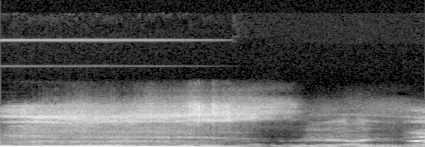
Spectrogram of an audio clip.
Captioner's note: electricity powering down; clone snarling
